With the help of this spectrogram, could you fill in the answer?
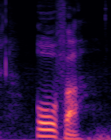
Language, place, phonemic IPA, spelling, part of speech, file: German, Bavaria, /ˈoːfən/, Ofen, noun / proper noun, BY-Ofen.ogg
- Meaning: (noun) 1. clipping of Backofen (“oven”) 2. stove 3. furnace 4. clipping of Brennofen (“kiln”); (proper noun) Buda, the western part of the Hungarian capital Budapest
